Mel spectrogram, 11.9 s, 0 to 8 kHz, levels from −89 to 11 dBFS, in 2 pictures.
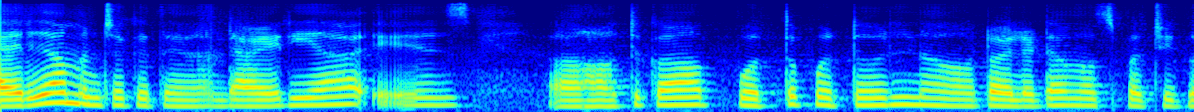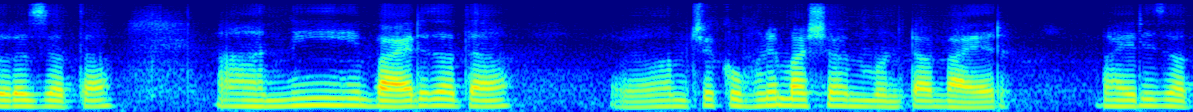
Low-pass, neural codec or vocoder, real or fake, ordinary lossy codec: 7.2 kHz; codec, 16 kHz, 0.7 kbps, FocalCodec; fake; none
